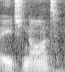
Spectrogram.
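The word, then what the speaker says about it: H₀: perhaps we reject it we use H Sub Zero known as H naught so we pronounced that H naught to refer to the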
